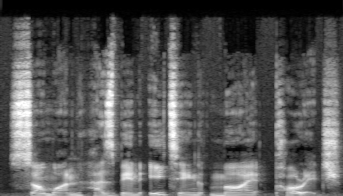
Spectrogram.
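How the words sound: It is said in a great big, deep voice.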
